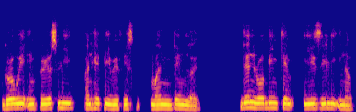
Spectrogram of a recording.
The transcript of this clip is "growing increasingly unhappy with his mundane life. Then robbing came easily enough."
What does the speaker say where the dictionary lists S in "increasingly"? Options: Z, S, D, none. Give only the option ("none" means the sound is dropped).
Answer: none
